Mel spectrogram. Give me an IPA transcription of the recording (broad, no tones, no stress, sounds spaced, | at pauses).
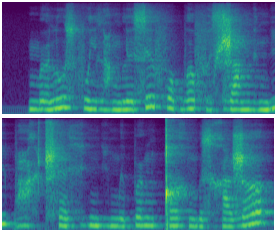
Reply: m ə˞ l u z f ʊ j l ɑ̤ ŋ l ɪ s ɪ f ɔ b ʌ f ɛ̤ s ʐ ɑ ŋ ɛ̤ ŋ i b ɑ̤ x ʈ͡ʂʰ ɛ x i̤ ŋ i̤ m ɪ p ə˞ ŋ ǃ ʌ x ŋ ʊ z x ɑ ʐ ʌ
